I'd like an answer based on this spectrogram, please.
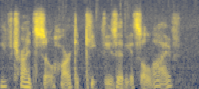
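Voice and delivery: hushed, quiet, whispered aside. Speaking in character, whispering to Vala about keeping the others alive: whispering. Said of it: "I whispered to Vala".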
